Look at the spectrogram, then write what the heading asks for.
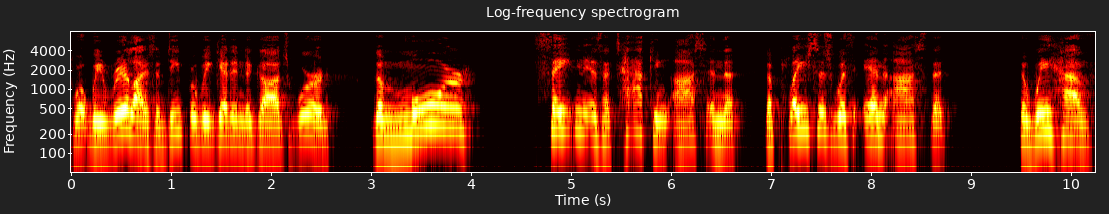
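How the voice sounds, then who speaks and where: A man preaching a sermon in a hoarse, raspy voice from a cold, talking informally with many restarts. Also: high-pitched, highs cut off. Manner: informal, rambling with restarts and fillers. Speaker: pastor.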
